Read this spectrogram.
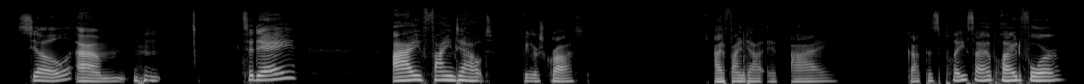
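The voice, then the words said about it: Phlegmy, congested voice. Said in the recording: “I have really bad allergies, so I'm a little phlegmy.”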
